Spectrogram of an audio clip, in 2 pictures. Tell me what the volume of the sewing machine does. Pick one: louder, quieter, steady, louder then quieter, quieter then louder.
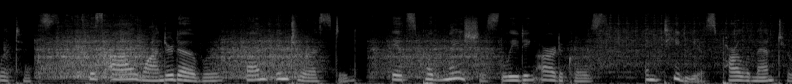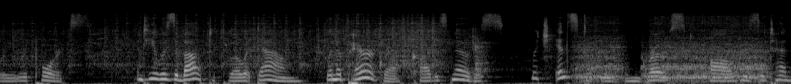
quieter then louder.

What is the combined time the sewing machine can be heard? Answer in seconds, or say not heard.
16 s.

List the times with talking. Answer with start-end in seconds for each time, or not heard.
0.0-15.8.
